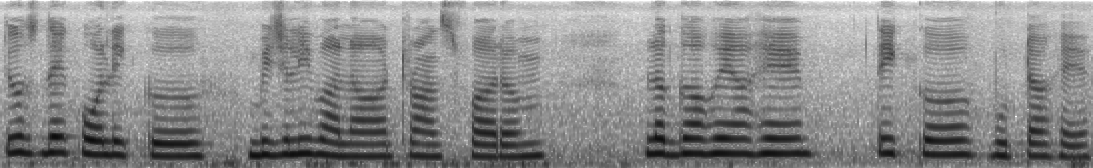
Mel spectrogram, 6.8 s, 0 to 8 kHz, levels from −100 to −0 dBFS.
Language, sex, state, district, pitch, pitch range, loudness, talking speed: Punjabi, male, Punjab, Kapurthala, 245 Hz, 220-265 Hz, -14 LUFS, 125 wpm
